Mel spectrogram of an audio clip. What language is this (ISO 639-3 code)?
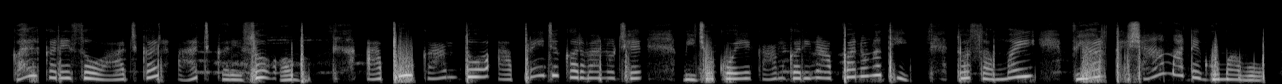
guj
